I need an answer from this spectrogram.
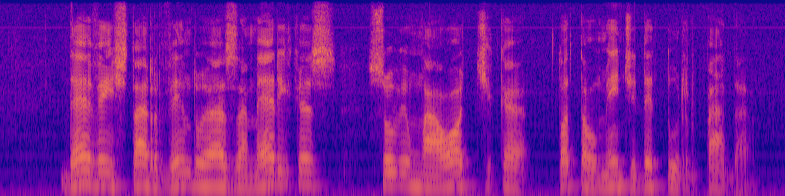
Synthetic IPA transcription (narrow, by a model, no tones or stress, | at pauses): d̪ɛvẽj̃ɪst̪aɾvẽnd̪ʊɐzamɛɾikɐsː | obɪũmɐɔt͡ʃ̪ikɐt̪ot̪awmẽnt͡ʃ̪ɪd̪et̪uɾpad̪ɐ̰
